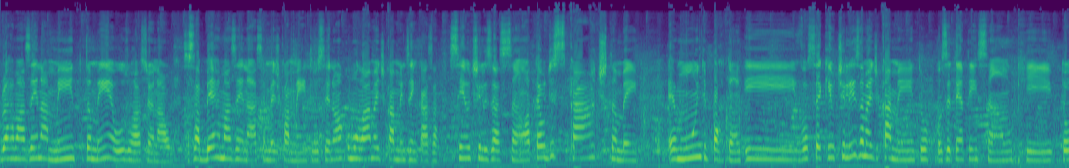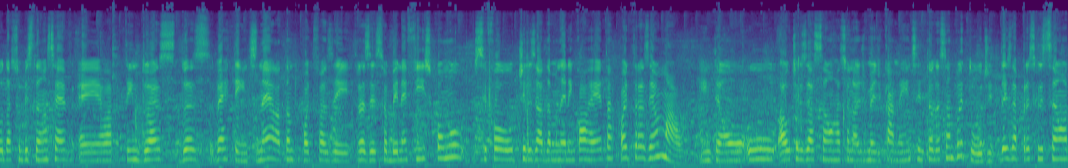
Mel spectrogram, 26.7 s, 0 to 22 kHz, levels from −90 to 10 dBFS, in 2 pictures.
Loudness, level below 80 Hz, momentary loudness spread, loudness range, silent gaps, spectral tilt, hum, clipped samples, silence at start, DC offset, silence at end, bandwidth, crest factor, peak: -14 LUFS; -46 dBFS; 4 LU; 1 LU; none; -2.5 dB/octave; none; under 0.1%; 0 s; under 0.1%; 0 s; over 20 kHz; 12 dB; -2 dBFS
